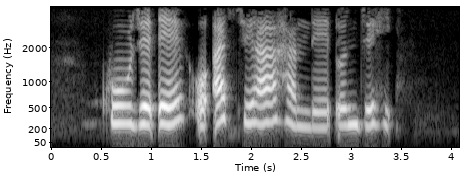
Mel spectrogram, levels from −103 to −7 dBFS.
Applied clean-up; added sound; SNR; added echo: none; none; none; none.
